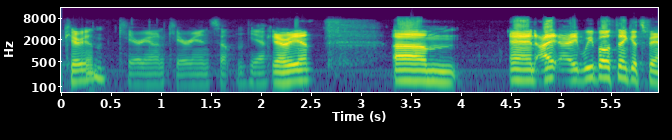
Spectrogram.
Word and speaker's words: Carrion: Carrion.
